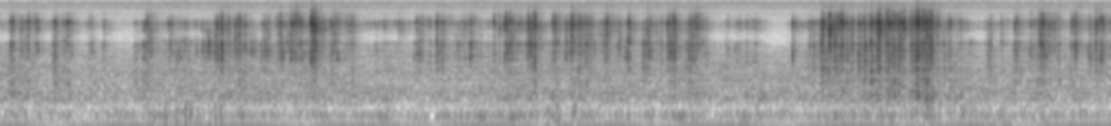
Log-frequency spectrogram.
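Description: A half bag of meat spice mix, a stock-style seasoning packet, crinkles and crunches while being handled in a kitchen, with close, irregular rustling throughout and a louder burst of crinkling near the end.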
